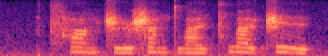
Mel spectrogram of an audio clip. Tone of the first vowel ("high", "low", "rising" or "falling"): falling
